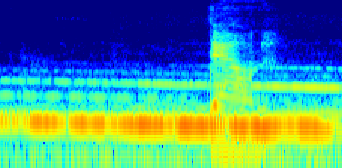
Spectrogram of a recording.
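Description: An Oklahoma civil defense tornado siren wails steadily at a distance, a sustained tone, while a person briefly speaks over it midway.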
